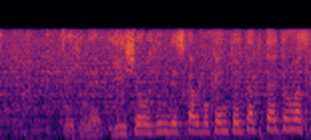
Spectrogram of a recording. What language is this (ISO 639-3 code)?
jpn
